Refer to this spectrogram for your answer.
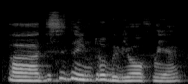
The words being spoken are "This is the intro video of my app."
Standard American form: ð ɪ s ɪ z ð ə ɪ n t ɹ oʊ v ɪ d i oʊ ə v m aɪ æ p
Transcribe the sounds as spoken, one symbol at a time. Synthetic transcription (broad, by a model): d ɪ s ɪ z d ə ɪ n t ɹ oʊ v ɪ d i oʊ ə f m aɪ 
